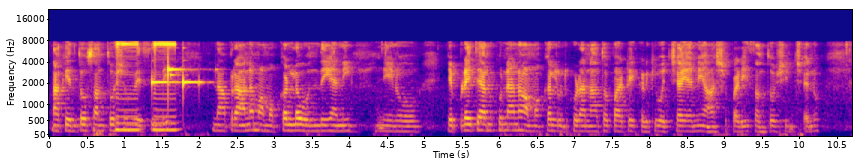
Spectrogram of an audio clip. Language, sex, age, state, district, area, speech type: Telugu, female, 45-60, Telangana, Ranga Reddy, rural, spontaneous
